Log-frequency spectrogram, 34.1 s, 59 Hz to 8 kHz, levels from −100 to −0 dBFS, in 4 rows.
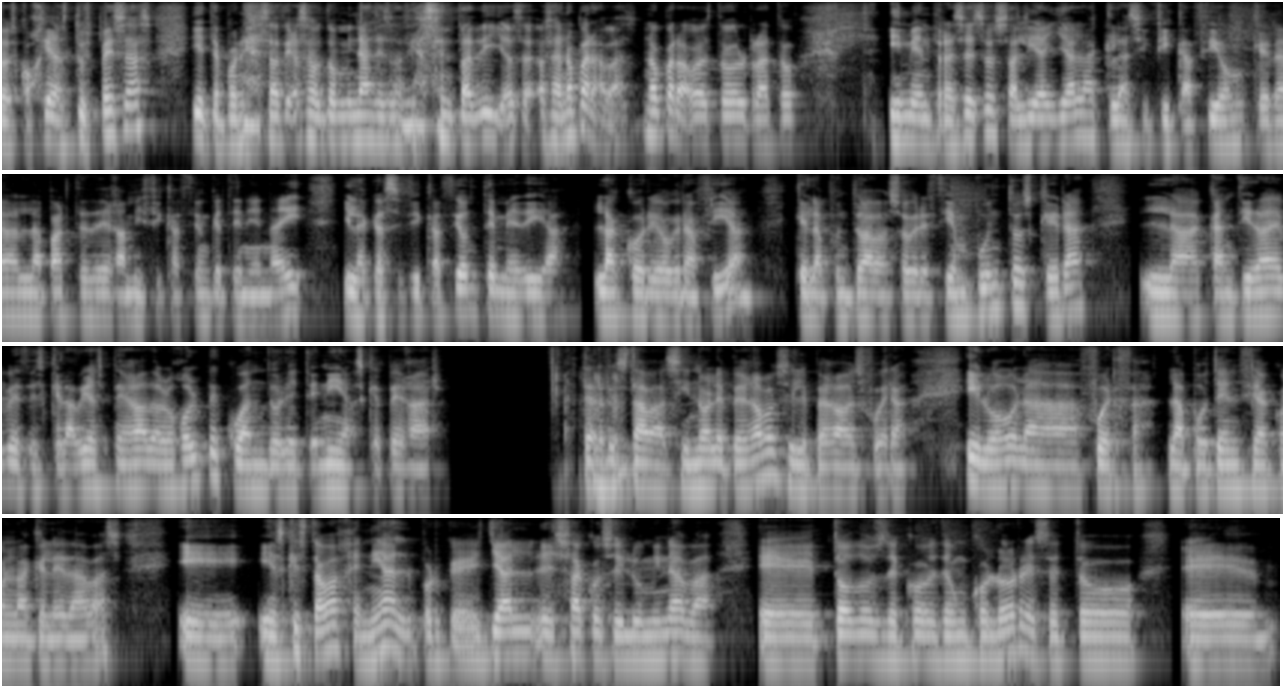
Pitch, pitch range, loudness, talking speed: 130 Hz, 120-140 Hz, -27 LUFS, 190 wpm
